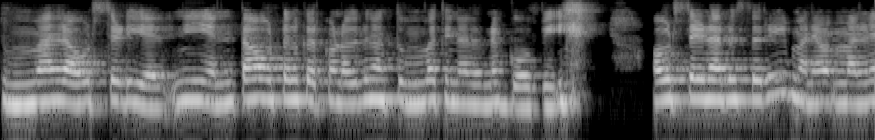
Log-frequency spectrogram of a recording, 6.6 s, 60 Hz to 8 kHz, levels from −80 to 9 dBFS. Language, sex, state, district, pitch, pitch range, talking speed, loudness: Kannada, female, Karnataka, Mysore, 230 Hz, 220-245 Hz, 165 wpm, -17 LUFS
